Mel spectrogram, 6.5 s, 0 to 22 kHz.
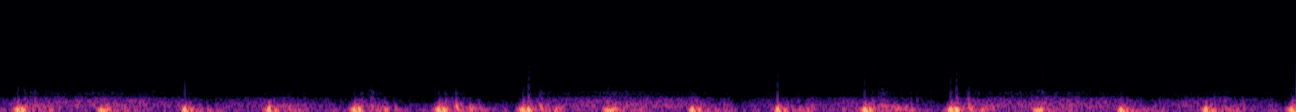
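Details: Self-recorded heart straight after squats pushed heart rate to 180 bpm; fast, regular thudding beats around 140 a minute, with a prominent apex beat and described heart murmuring; tachycardia after exercise.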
